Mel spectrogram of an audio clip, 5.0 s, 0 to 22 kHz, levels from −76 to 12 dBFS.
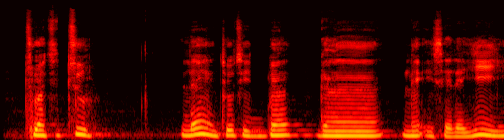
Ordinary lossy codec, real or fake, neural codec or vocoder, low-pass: MP3, 96 kbps; fake; codec, 44.1 kHz, 7.8 kbps, Pupu-Codec; 19.8 kHz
